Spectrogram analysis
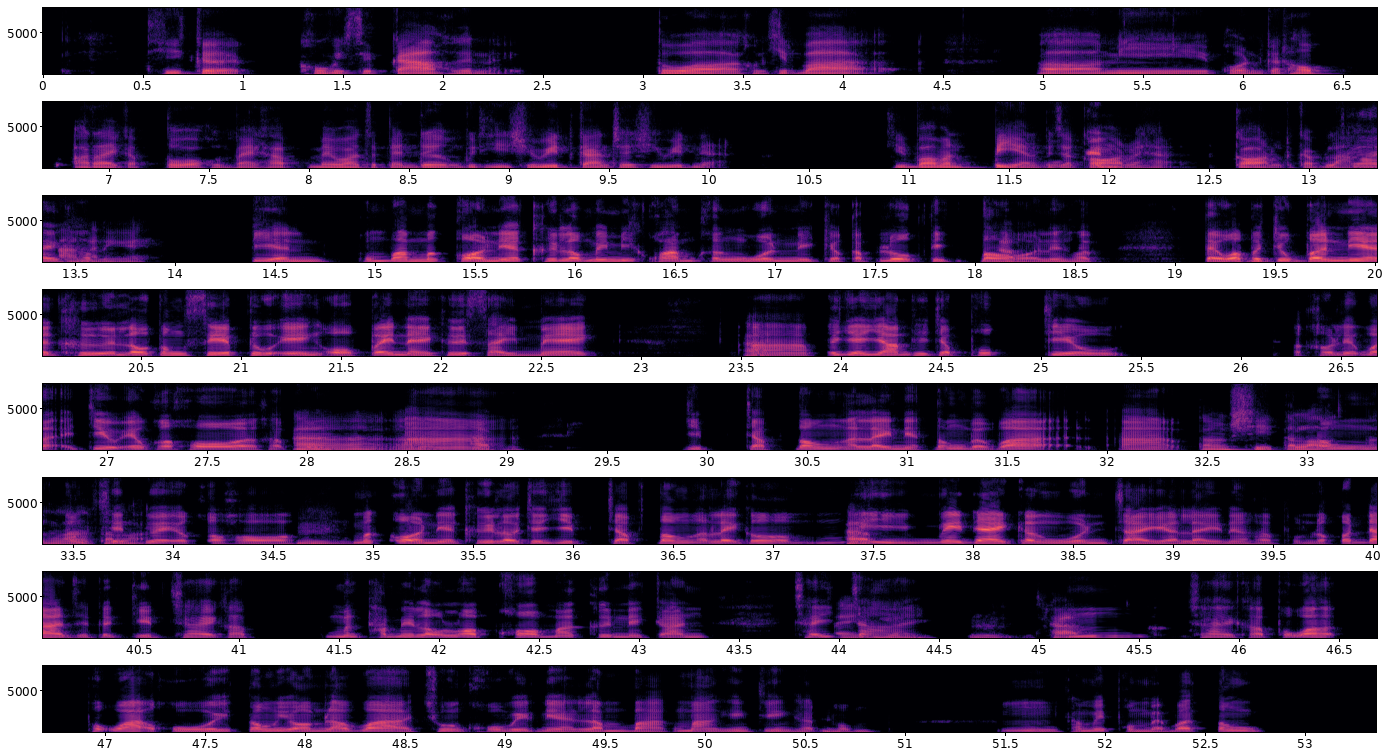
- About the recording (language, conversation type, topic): Thai, unstructured, โควิด-19 เปลี่ยนแปลงโลกของเราไปมากแค่ไหน?
- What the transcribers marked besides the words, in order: other noise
